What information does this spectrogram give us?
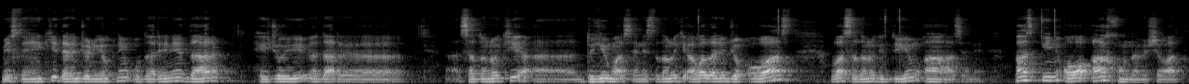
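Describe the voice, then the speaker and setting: A man in the middle pitch range teaches a lesson at an unhurried pace. His voice has a gravelly edge, and he says each drill word aloud again and again. The recording carries the echo of a bare room. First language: Tajik. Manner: slow, repeats drill words aloud. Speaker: language teacher. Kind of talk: explaining a lesson.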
